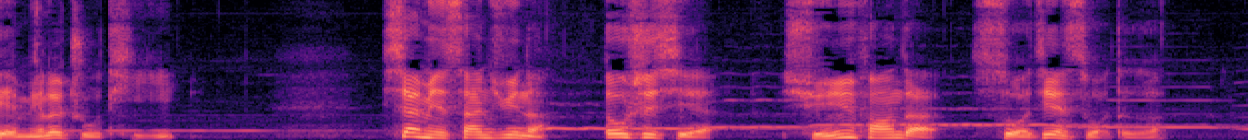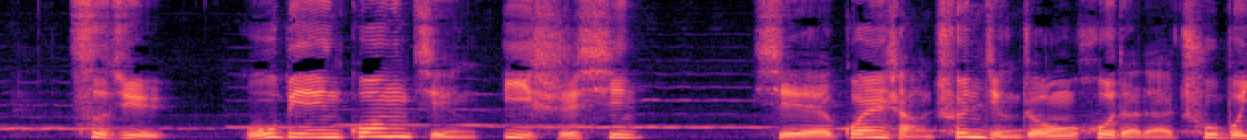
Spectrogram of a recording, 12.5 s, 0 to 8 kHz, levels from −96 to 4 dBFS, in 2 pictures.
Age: 30-49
